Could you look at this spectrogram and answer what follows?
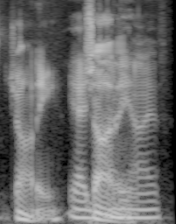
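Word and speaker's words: Jony: to just reflexively say Jonie I've been told it's Johnny joh Johnny it's just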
